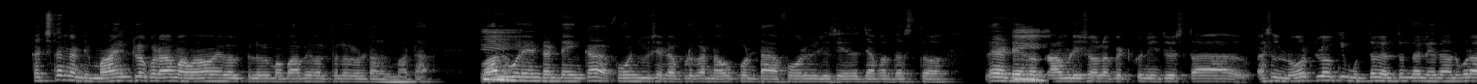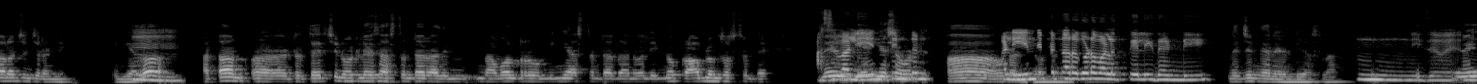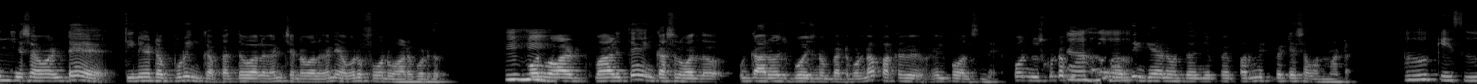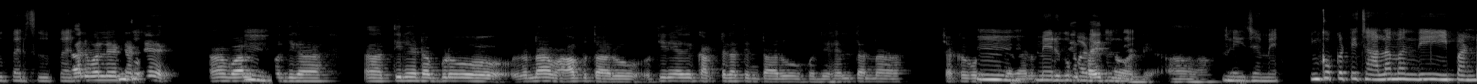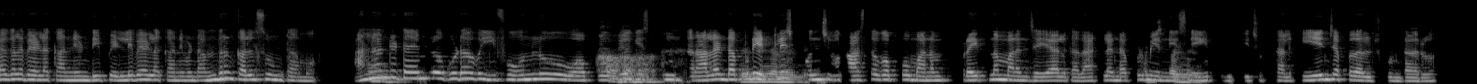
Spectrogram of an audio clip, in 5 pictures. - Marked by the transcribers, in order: in English: "కామెడీ‌షోలో"; other background noise; in English: "సూపర్. సూపర్"; in English: "కరెక్ట్‌గా"; in English: "హెల్త్"; giggle; in English: "అట్లీస్ట్"
- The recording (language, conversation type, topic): Telugu, podcast, కంప్యూటర్, ఫోన్ వాడకంపై పరిమితులు ఎలా పెట్టాలి?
